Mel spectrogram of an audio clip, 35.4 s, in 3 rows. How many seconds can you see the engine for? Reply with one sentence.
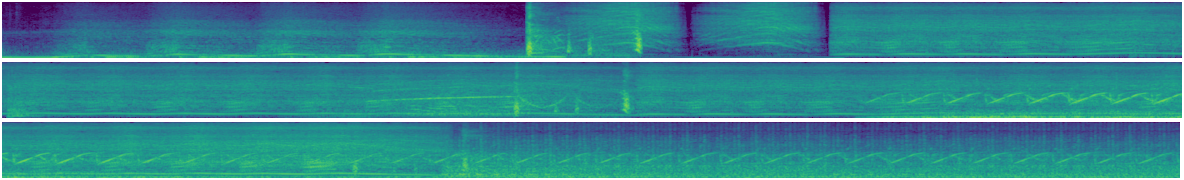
The engine can be heard for 35 seconds in total.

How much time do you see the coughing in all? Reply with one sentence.
The coughing can be heard for 4 seconds in total.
